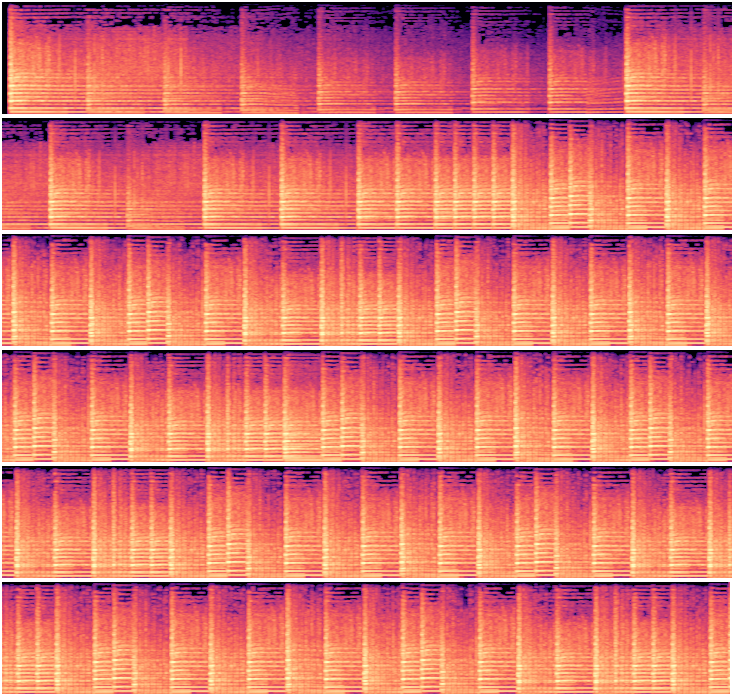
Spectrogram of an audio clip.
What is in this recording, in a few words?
funk super slowed; tiktok funk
